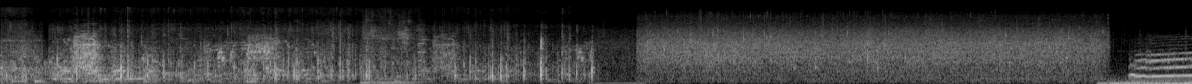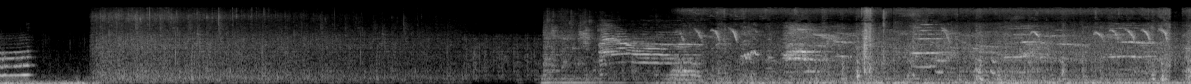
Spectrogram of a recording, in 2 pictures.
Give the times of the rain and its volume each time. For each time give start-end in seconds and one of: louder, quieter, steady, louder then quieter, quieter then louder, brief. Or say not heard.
0.0-23.8 quieter then louder.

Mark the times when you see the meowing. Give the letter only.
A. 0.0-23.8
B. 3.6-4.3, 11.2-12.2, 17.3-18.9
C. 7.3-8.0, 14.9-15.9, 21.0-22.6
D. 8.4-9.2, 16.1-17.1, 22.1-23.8
B.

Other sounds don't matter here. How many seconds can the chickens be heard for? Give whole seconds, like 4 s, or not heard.
11 s.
